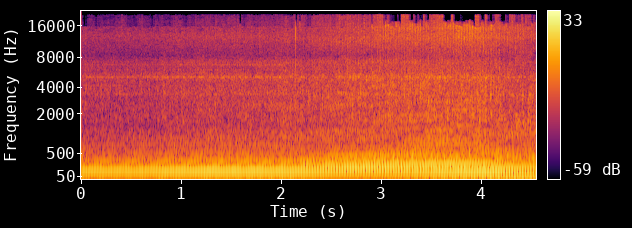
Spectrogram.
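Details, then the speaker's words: Woodgas-converted Chevrolet Cavalier running on wood gas after PVC piping leaks from filter to under-hood were fixed and adjustment cables added; warming up with a little throttle, smooth steady note rising gently with revs, no misses; normal running, better gas without leaks. "okay you can hear it's running i'm letting it warm up a little bit got a little bit of throttle put into it"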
